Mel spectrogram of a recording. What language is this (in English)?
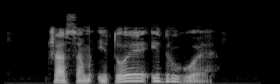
Belarusian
